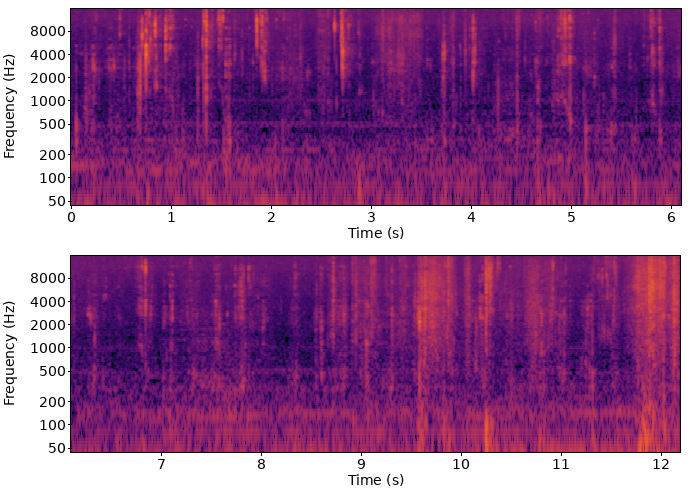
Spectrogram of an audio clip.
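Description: Close-miked chewing of plain, unfilled pizza crust, with wet mouth clicks and soft crunches. Near the end a paper napkin rustles.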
